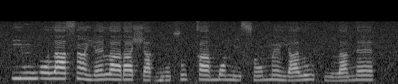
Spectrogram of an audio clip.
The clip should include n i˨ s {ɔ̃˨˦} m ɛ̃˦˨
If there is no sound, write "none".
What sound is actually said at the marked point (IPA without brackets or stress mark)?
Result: ɔ̃˨˦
